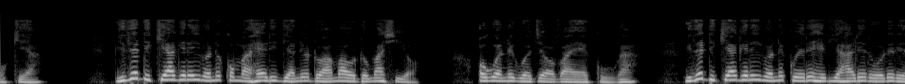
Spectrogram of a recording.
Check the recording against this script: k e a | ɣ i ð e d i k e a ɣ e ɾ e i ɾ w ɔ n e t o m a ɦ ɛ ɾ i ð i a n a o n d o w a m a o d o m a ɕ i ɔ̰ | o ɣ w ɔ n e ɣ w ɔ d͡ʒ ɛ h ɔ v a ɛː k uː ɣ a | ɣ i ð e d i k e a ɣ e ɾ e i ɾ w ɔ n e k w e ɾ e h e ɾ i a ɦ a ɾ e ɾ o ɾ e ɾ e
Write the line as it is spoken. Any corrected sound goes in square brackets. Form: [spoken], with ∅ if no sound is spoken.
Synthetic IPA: k e a | ɣ i ð e d i k e a ɣ e ɾ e i ɾ w ɔ n e [k] o m a ɦ ɛ ɾ i ð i a n [e] o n d o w a m a o d o m a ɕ i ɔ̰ | o ɣ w ɔ n e ɣ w ɔ d͡ʒ ɛ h ɔ v a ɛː k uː ɣ a | ɣ i ð e d i k e a ɣ e ɾ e i ɾ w ɔ n e k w e ɾ e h e ɾ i a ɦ a ɾ e ɾ o ɾ e ɾ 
